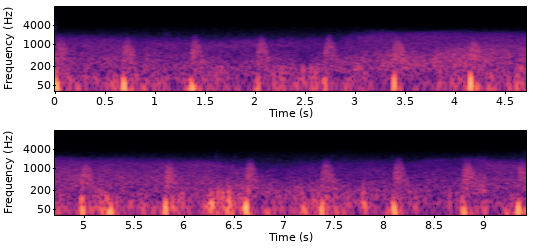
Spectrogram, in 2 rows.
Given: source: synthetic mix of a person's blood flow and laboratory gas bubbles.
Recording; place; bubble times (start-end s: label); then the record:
Doppler ultrasound of blood flow; subclavian vein
0.00-0.03 s: bubbles
From the record:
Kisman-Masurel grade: 211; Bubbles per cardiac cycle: several, 3 to 8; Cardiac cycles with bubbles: 1 to 10%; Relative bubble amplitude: barely perceptible (0.100 to 0.250); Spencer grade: 1 (occasional bubble signal discernible with the cardiac motion signal, with majority of cardiac periods free of bubbles); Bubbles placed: anywhere in the cardiac cycle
